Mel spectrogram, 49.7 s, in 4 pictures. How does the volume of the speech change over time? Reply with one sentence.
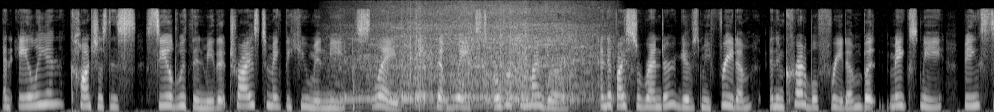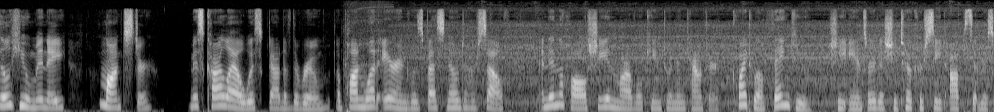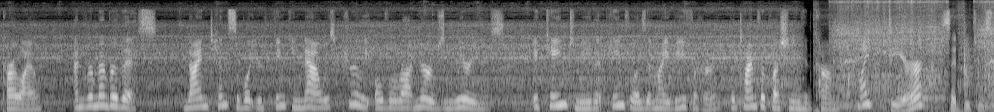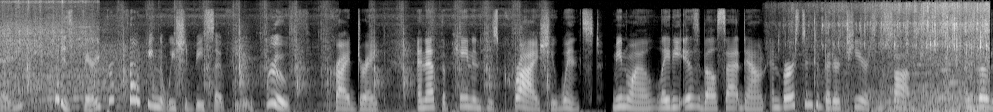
The loudness of the speech stays about the same.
